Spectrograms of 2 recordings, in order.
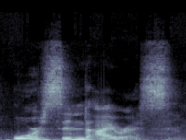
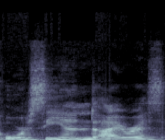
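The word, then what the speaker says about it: Orseund Iris: are currently watching that it is pronounced orson iris it's on the shirt it's on their instagram i just didn't know what i was doing or saying so i said i think i said something like orsie and iris i haven't even edited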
